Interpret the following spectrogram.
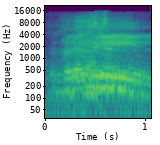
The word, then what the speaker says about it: Brazil: For no rhyme or reason, which are pronounced differently. What is the next? Berlin. Berlin. What is it? Berlin. Next. Brazil.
